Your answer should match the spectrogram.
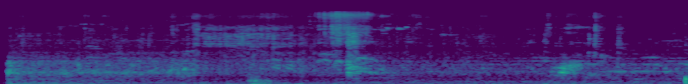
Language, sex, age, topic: Kinyarwanda, male, 25-35, education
